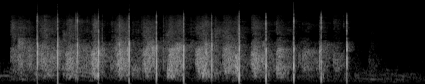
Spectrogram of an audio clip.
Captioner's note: attendees applaud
